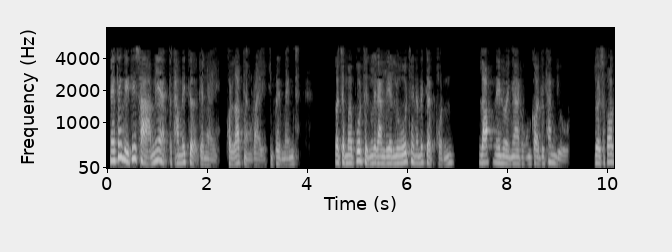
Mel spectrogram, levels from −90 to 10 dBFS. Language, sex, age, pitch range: Thai, male, 60-79, 135-170 Hz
